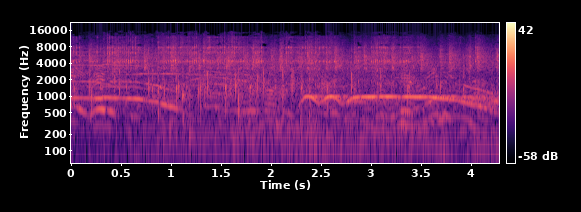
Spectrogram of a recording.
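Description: Young players' voices yelling long, drawn-out cheers, two held calls that each slide down in pitch as they trail off, with scattered sharp clicks.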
